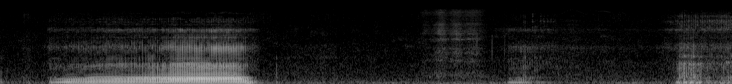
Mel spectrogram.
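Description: A loud, rattling snore on the in-breath lasting about two seconds, then a quieter pause and fainter breath sounds: ordinary snoring in a sleeping animal.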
